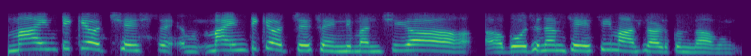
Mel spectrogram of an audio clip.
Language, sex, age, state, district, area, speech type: Telugu, female, 18-30, Telangana, Hyderabad, urban, conversation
